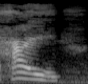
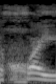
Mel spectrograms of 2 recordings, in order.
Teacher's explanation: huruf kha ya sahabat. Jadi kita kena baca betul-betul tebal. Khai bukan hai, tapi khai.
